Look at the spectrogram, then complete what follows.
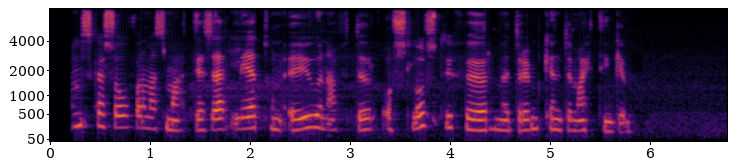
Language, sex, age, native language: Icelandic, female, 20-29, Icelandic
